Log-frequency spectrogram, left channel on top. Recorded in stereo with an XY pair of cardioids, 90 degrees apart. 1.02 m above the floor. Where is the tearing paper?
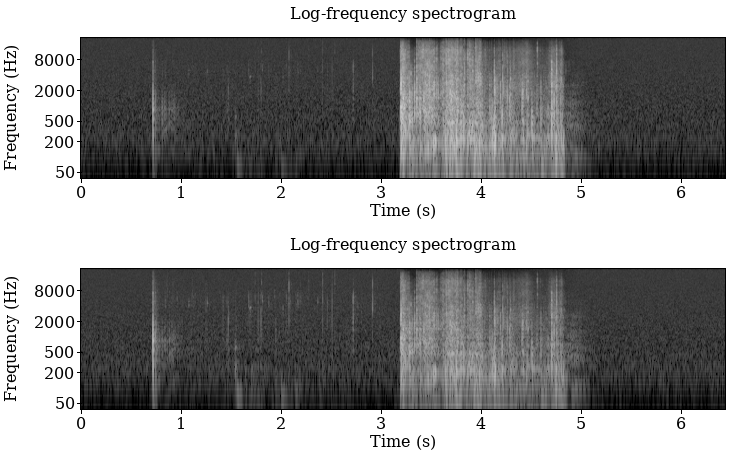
55° left, 0.7 m.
